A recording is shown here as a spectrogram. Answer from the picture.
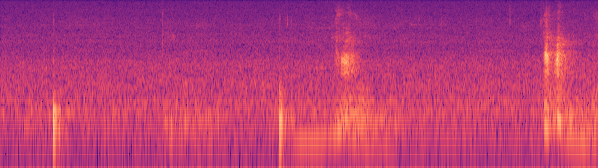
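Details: Siamese cat Shiloh, a female found as a tiny kitten behind a grocery store, playing indoors and not angry; two short breathy, noisy bursts a couple of seconds apart, with faint soft taps earlier in a quiet room.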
